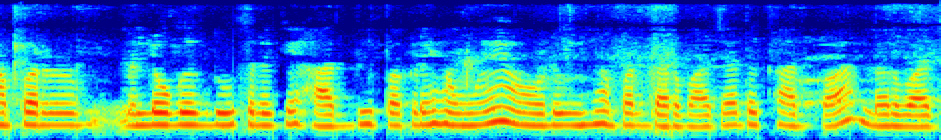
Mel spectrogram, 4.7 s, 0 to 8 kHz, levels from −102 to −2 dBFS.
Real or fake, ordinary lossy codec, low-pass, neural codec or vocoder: real; AAC, 32 kbps; 7.2 kHz; none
